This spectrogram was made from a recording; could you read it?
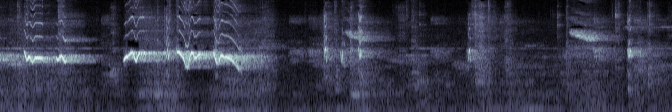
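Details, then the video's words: Silver-eared mesia, a female decoy bird luring wild males, opening with loud ringing whistles and a long warbled phrase, then quieter scattered chirps and a thin high note near the end. "Ngũ sắc hót mồi gọi bổi"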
